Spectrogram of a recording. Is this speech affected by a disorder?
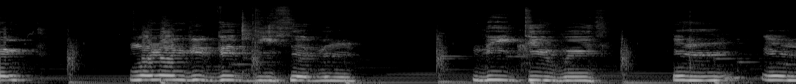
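Yes: cerebral palsy.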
